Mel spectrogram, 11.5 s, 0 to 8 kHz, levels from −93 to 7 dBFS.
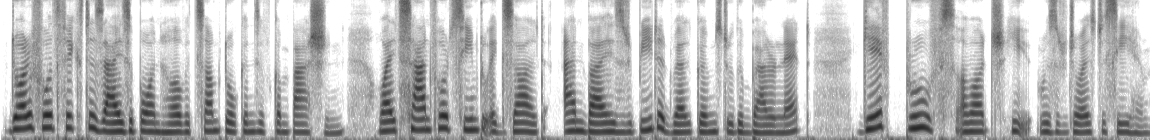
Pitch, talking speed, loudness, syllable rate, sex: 195 Hz, 175 wpm, -20 LUFS, 5.1 syllables/s, female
